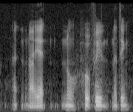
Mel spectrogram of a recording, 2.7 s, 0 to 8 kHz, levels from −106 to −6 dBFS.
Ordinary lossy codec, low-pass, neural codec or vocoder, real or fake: none; 7.2 kHz; none; real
